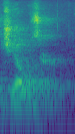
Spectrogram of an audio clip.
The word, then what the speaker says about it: Djoser: The first one is Djoser. That's right, the D is silent. But much like Menes, Djoser brought a united sense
